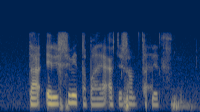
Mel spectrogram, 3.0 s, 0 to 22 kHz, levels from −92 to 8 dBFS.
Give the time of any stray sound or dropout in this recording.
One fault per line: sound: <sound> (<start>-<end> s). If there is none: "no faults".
sound: dropout (2.2-2.3 s)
